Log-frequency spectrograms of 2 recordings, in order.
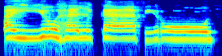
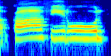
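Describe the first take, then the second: First: काफिरून with a thin, light क from the back of the mouth, slow; light kaf. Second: काफिरून with a thick, heavy क, drawn out slow; heavy kaf, wrong way. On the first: Teacher recites the correct light kaf for students, slow. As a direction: say काफिरून lightly, not heavy, drawn out. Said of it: "काफ जो है बारीक पढ़ेंगे". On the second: Teacher demonstrates the wrong thick kaf to avoid, slow. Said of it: "इसको जो है मोटा का". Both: Shown as a demonstration.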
